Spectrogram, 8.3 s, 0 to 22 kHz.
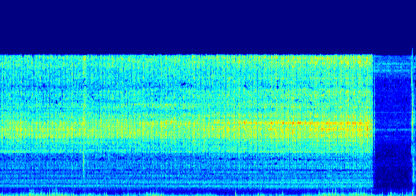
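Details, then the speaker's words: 2008 Toyota Prius during brake bleed of left rear, with suspected accumulator pump failure: electric pump whirs with a steady high whine over uneven low rumbling, tone changes, then cuts off sharply; more bubbles follow, cause unconfirmed. "when you believe the left-rear it seems like you get more bubbles when you know you hear you the fluid goes make some noises then the accumulator pump starts going then the tone changes then more bubbles come"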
